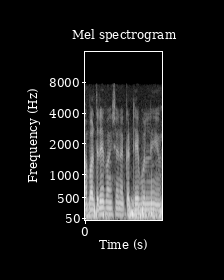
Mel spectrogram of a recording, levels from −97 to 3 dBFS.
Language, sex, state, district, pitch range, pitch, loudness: Telugu, male, Andhra Pradesh, Anantapur, 120-130 Hz, 120 Hz, -16 LUFS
